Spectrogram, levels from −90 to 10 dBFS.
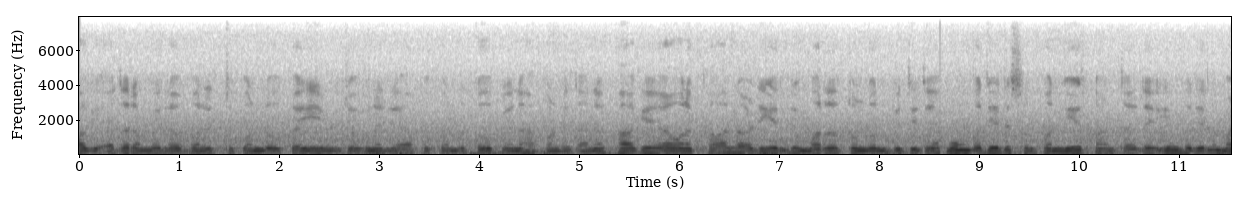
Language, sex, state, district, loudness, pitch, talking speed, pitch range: Kannada, male, Karnataka, Mysore, -16 LUFS, 120 Hz, 95 wpm, 115-125 Hz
